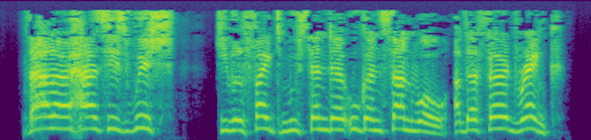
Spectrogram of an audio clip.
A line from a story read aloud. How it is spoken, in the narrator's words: The grand crier bellowed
